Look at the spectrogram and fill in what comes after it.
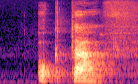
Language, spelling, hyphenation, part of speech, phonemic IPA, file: Dutch, octaaf, oc‧taaf, noun, /ɔkˈtaf/, Nl-octaaf.ogg
- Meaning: octave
